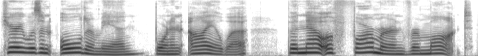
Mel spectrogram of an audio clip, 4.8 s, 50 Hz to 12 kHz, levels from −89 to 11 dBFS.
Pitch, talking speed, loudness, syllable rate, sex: 210 Hz, 175 wpm, -17 LUFS, 4.8 syllables/s, female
